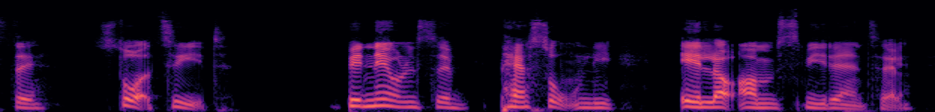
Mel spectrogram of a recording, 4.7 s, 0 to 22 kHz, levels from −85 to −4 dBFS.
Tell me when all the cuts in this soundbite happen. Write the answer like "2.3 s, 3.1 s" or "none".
2.3 s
